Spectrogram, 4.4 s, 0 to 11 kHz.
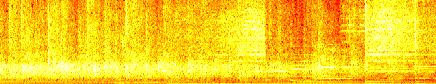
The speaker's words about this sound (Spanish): Démelo un aplauso a Isaías 53, mis amados.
